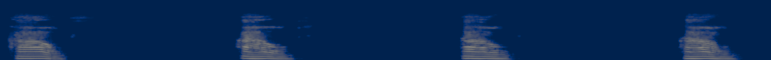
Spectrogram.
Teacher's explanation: so we don't pause and say ah pause and say o pause and say it just gets Blended all together as ow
